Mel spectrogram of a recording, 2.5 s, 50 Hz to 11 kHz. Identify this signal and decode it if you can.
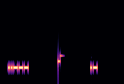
Morse code, heard as a keyed tone, about 44 wpm, 700 Hz. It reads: 2 A
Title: Single Letter-Number Alt - Rapid-Fire 45wpm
